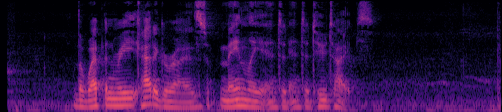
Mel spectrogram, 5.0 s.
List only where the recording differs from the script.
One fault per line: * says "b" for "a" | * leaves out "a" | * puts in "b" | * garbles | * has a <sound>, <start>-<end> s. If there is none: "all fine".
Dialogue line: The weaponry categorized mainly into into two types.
all fine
